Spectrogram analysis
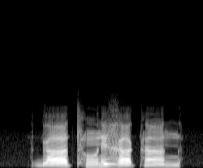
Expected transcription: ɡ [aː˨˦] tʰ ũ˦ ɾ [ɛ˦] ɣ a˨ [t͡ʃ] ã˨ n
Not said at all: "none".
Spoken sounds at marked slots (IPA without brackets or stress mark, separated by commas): aː˨˦, ɪ˦, k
